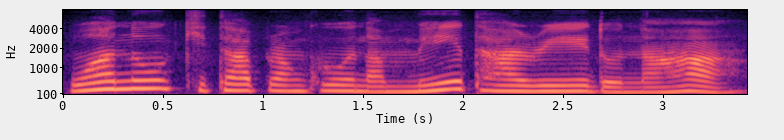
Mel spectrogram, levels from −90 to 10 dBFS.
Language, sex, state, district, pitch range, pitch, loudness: Garo, female, Meghalaya, West Garo Hills, 185-220 Hz, 200 Hz, -16 LUFS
